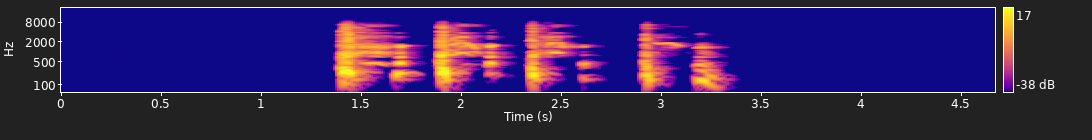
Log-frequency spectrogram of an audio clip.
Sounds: Cough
